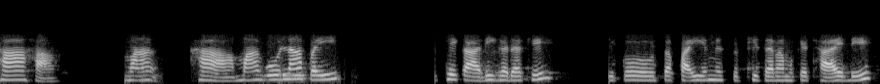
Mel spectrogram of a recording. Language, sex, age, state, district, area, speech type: Sindhi, female, 60+, Delhi, South Delhi, urban, conversation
